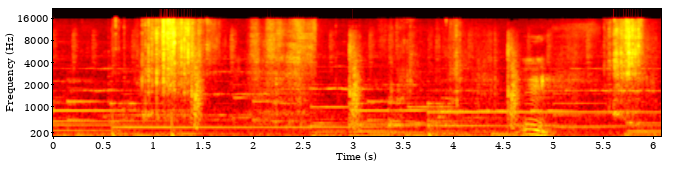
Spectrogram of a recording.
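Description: Background music with a steady beat, over which a crunchy chocolate rice cake topped with ice cream is bitten into and chewed, loudest about a second in.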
